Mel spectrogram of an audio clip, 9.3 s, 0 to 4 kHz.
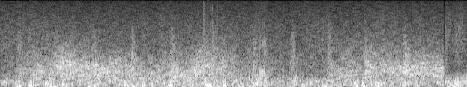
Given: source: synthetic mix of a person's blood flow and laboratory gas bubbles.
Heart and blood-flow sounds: Doppler ultrasound of blood flow; subclavian vein
3.98-4.49 s: bubbles
4.97-5.41 s: bubbles
From the record:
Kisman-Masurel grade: 211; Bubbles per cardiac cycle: several, 3 to 8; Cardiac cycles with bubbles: 1 to 10%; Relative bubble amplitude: barely perceptible (0.100 to 0.250); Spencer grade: 1 (occasional bubble signal discernible with the cardiac motion signal, with majority of cardiac periods free of bubbles); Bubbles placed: anywhere in the cardiac cycle

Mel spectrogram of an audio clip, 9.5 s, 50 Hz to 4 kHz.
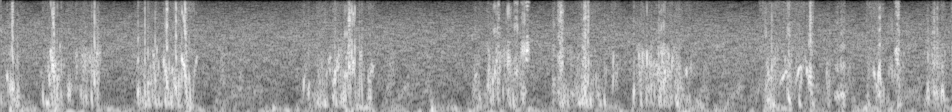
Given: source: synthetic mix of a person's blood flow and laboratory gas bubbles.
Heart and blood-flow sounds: Doppler ultrasound of blood flow; precordium
0.00-0.28 s: bubbles
0.40-1.01 s: bubbles
1.33-1.99 s: bubbles
3.01-3.77 s: bubbles
4.71-5.30 s: bubbles
5.50-6.21 s: bubbles
6.29-7.11 s: bubbles
7.58-8.19 s: bubbles
8.25-8.47 s: bubbles
8.65-9.05 s: bubbles
9.22-9.53 s: bubbles
From the record:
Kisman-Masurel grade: 333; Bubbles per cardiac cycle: rolling drumbeat, 9 or more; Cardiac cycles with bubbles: 50 to 99%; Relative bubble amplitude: loud (0.450 to 0.775); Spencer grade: 3 (all of the cardiac periods contain showers or single bubble signals, but not dominating or overriding the cardiac motion signals); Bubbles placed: anywhere in the cardiac cycle

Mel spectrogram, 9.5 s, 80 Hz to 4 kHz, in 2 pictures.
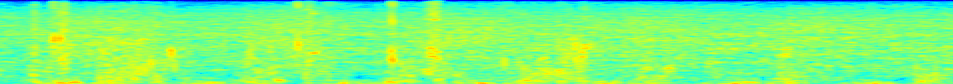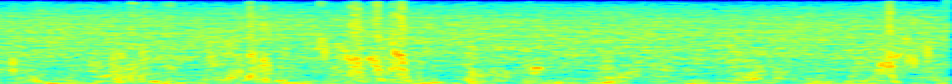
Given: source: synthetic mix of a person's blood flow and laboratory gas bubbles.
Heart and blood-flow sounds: Doppler ultrasound of blood flow; precordium
0.16-0.42 s: bubbles
0.50-1.01 s: bubbles
1.39-1.73 s: bubbles
1.97-2.30 s: bubbles
2.52-3.01 s: bubbles
4.60-4.75 s: bubbles
4.82-4.90 s: bubbles
4.92-5.06 s: bubbles
5.31-5.70 s: bubbles
5.86-6.26 s: bubbles
6.38-6.46 s: bubbles
6.48-6.94 s: bubbles
7.10-7.36 s: bubbles
7.40-7.54 s: bubbles
9.11-9.47 s: bubbles
From the record:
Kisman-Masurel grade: 233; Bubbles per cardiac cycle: several, 3 to 8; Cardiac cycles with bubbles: 50 to 99%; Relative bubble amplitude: loud (0.450 to 0.775); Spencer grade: 3 (all of the cardiac periods contain showers or single bubble signals, but not dominating or overriding the cardiac motion signals); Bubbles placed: anywhere in the cardiac cycle

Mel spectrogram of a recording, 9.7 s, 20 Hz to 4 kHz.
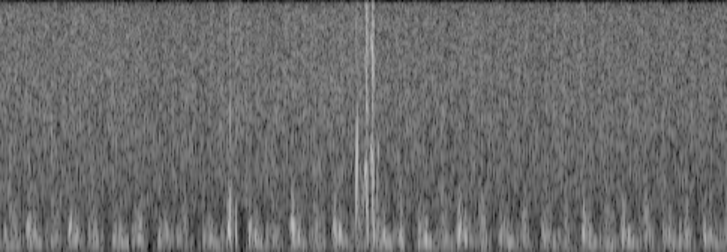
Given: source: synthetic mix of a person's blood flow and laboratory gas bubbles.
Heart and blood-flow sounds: Doppler ultrasound of blood flow; precordium
3.02-3.19 s: bubbles
4.71-5.07 s: bubbles
From the record:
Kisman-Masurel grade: 123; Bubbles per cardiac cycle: 1 to 2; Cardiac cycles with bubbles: 10 to 50%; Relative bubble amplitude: loud (0.450 to 0.775); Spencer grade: 2 (many but less than half of the cardiac periods contain bubble signals, singularly or in groups); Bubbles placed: anywhere in the cardiac cycle

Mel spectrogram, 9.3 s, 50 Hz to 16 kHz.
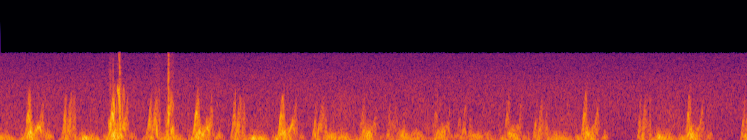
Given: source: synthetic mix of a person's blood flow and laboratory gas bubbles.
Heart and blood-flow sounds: Doppler ultrasound of blood flow; precordium
1.35-1.56 s: bubbles
1.92-2.00 s: bubbles
2.06-2.20 s: bubbles
From the record:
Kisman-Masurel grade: 223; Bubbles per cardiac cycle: several, 3 to 8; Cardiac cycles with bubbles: 10 to 50%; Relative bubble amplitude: loud (0.450 to 0.775); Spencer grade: 2 (many but less than half of the cardiac periods contain bubble signals, singularly or in groups); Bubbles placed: anywhere in the cardiac cycle

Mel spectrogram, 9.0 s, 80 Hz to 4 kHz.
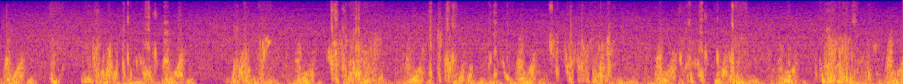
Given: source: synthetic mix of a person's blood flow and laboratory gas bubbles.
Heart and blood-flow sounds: Doppler ultrasound of blood flow; precordium
0.48-0.63 s: bubbles
0.81-1.03 s: bubbles
1.20-1.58 s: bubbles
2.24-2.50 s: bubbles
2.56-2.72 s: bubbles
3.25-3.85 s: bubbles
4.27-4.58 s: bubbles
4.87-5.13 s: bubbles
5.48-5.59 s: bubbles
5.63-6.17 s: bubbles
6.77-7.09 s: bubbles
7.13-7.21 s: bubbles
7.27-7.47 s: bubbles
8.13-8.79 s: bubbles
From the record:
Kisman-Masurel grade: 243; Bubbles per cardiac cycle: several, 3 to 8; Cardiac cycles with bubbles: 100%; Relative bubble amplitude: loud (0.450 to 0.775); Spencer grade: 3 (all of the cardiac periods contain showers or single bubble signals, but not dominating or overriding the cardiac motion signals); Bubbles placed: only in the low amplitude regions of the cardiac cycle

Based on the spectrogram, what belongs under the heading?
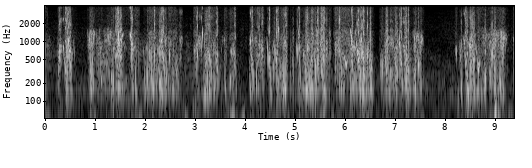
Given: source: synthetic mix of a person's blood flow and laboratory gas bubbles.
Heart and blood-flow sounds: Doppler ultrasound of blood flow; subclavian vein
0.00-0.07 s: bubbles
0.22-0.62 s: bubbles
0.82-1.89 s: bubbles
1.95-2.75 s: bubbles
2.95-3.85 s: bubbles
4.06-5.73 s: bubbles
5.75-6.60 s: bubbles
6.67-7.57 s: bubbles
8.19-9.26 s: bubbles
9.36-9.40 s: bubbles
From the record:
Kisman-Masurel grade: 444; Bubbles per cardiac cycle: continuous sound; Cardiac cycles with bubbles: 100%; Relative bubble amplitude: maximal (0.775 to 0.999); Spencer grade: 4 (maximum detectable bubble signal sounding continuously throughout systole and diastole of every cardiac period, and overriding the amplitude of the normal cardiac signals); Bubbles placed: anywhere in the cardiac cycle

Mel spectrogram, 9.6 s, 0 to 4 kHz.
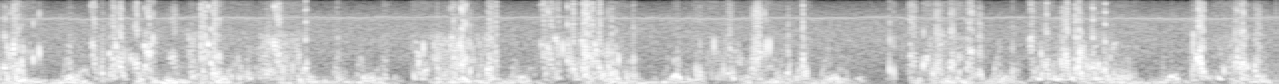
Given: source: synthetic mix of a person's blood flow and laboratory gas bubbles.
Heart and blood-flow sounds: Doppler ultrasound of blood flow; precordium
0.00-0.36 s: bubbles
0.70-2.40 s: bubbles
2.52-2.65 s: bubbles
2.89-2.97 s: bubbles
3.11-3.81 s: bubbles
4.07-4.82 s: bubbles
5.15-6.15 s: bubbles
6.66-6.77 s: bubbles
6.82-7.42 s: bubbles
7.58-7.67 s: bubbles
7.73-8.57 s: bubbles
8.93-9.60 s: bubbles
From the record:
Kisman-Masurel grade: 444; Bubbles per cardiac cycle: continuous sound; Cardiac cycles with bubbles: 100%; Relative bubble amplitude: maximal (0.775 to 0.999); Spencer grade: 4 (maximum detectable bubble signal sounding continuously throughout systole and diastole of every cardiac period, and overriding the amplitude of the normal cardiac signals); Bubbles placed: only in the low amplitude regions of the cardiac cycle

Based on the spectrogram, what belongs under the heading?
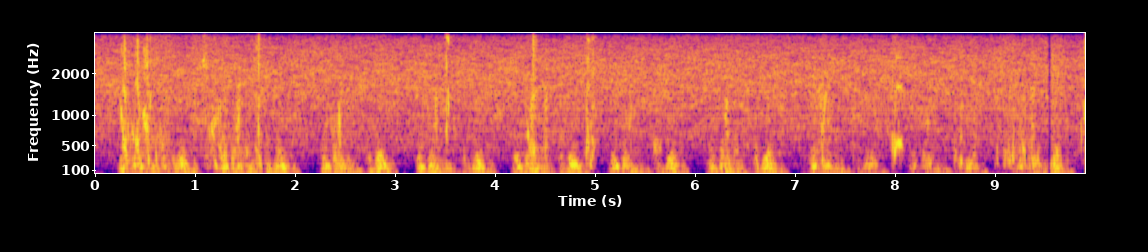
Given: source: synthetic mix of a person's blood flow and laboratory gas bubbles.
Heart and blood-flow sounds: Doppler ultrasound of blood flow; precordium
0.24-0.82 s: bubbles
0.97-1.42 s: bubbles
1.59-1.71 s: bubbles
3.47-3.58 s: bubbles
4.31-4.56 s: bubbles
4.90-5.03 s: bubbles
5.58-5.67 s: bubbles
7.23-7.36 s: bubbles
7.96-8.12 s: bubbles
8.58-8.70 s: bubbles
8.99-9.48 s: bubbles
9.83-9.91 s: bubbles
From the record:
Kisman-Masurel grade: 232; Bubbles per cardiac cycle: several, 3 to 8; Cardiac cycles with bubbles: 50 to 99%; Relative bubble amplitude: moderate (0.250 to 0.450); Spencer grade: 3 (all of the cardiac periods contain showers or single bubble signals, but not dominating or overriding the cardiac motion signals); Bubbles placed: only in the low amplitude regions of the cardiac cycle

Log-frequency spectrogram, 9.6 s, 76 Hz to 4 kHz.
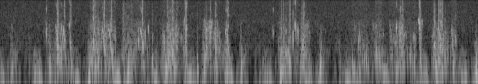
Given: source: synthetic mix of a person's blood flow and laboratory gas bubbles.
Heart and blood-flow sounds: Doppler ultrasound of blood flow; precordium
0.85-1.48 s: bubbles
1.78-2.32 s: bubbles
2.40-3.15 s: bubbles
3.19-3.83 s: bubbles
3.90-3.99 s: bubbles
4.03-4.62 s: bubbles
5.44-5.48 s: bubbles
5.52-6.21 s: bubbles
7.01-7.68 s: bubbles
7.76-8.47 s: bubbles
8.61-9.16 s: bubbles
From the record:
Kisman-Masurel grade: 332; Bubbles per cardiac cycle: rolling drumbeat, 9 or more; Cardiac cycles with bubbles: 50 to 99%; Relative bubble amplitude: moderate (0.250 to 0.450); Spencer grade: 3 (all of the cardiac periods contain showers or single bubble signals, but not dominating or overriding the cardiac motion signals); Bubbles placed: anywhere in the cardiac cycle

